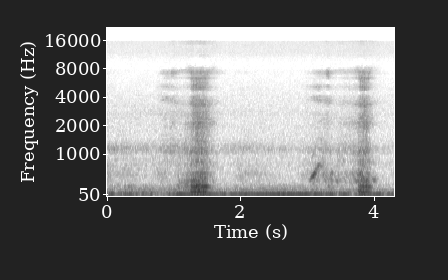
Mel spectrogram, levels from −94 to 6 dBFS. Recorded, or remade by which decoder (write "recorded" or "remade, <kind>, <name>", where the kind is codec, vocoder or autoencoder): recorded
